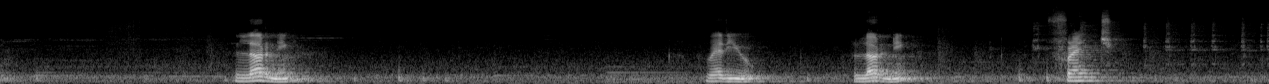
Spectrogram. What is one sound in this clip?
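A marker scratches faintly on a whiteboard.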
